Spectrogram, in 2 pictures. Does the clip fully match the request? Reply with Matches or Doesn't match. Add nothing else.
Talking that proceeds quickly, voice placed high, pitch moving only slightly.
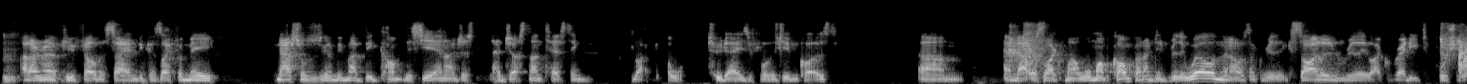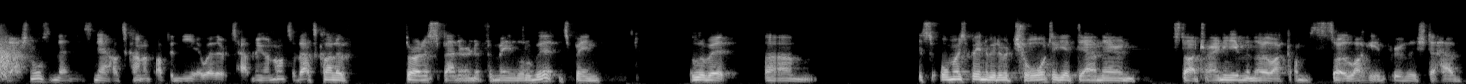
Doesn't match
